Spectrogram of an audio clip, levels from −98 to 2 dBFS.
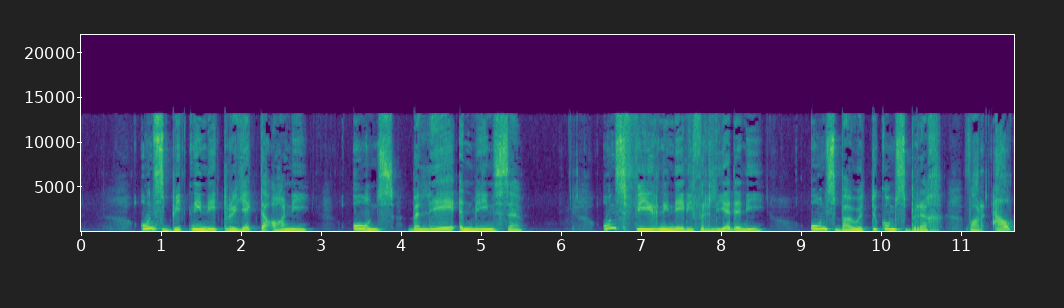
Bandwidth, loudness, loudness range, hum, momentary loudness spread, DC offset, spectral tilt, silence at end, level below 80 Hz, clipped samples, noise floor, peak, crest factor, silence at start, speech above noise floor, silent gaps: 13.5 kHz; -17 LUFS; 2 LU; none; 10 LU; under 0.1%; -5 dB/octave; 0.05 s; -60 dBFS; under 0.1%; -66 dBFS; -6 dBFS; 12 dB; 0.75 s; 50 dB; none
